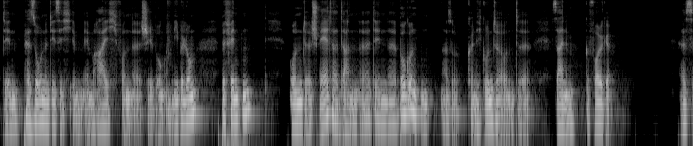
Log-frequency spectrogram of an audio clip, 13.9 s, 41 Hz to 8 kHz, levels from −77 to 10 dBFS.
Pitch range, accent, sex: 95-120 Hz, German, male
